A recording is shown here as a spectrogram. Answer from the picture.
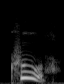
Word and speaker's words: cours: courir to run je cours ends with s cours with silent il court letter Silent.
